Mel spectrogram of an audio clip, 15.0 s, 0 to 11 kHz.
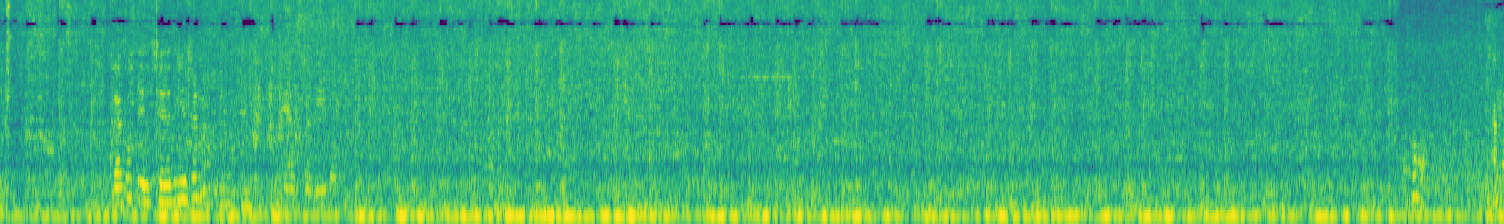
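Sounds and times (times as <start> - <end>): metal spatula stirring: 0.0 - 3.9
spices sizzling in a pan: 0.0 - 14.3
low machine hum: 0.0 - 15.0.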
